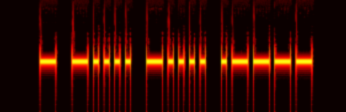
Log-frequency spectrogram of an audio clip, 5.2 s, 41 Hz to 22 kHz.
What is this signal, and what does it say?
Morse code, heard as a keyed tone, about 15 wpm, 700 Hz. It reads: T661
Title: Numbers - Contest Style - 4-Digit 15wpm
